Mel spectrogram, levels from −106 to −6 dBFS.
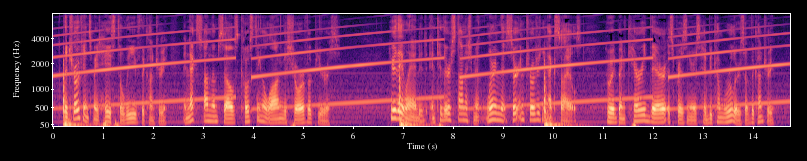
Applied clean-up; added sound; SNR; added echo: none; Knock + Alarm; 7 dB; none.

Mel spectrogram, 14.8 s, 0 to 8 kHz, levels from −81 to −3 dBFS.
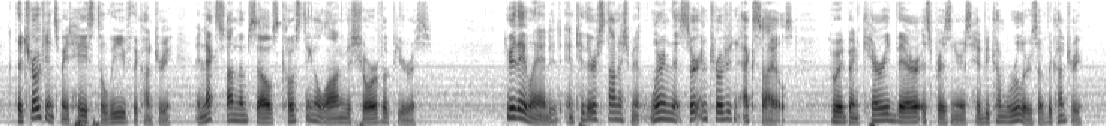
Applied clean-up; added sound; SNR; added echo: none; none; none; none.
